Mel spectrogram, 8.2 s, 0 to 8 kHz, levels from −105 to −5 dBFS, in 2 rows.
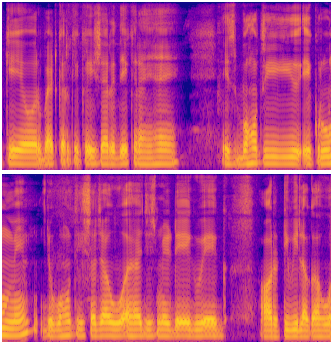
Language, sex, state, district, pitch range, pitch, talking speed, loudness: Hindi, male, Chhattisgarh, Kabirdham, 110-120 Hz, 115 Hz, 220 wpm, -20 LUFS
